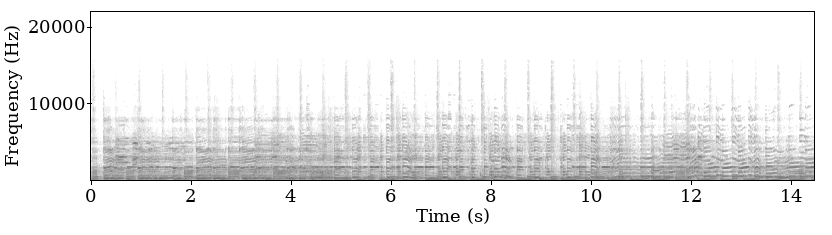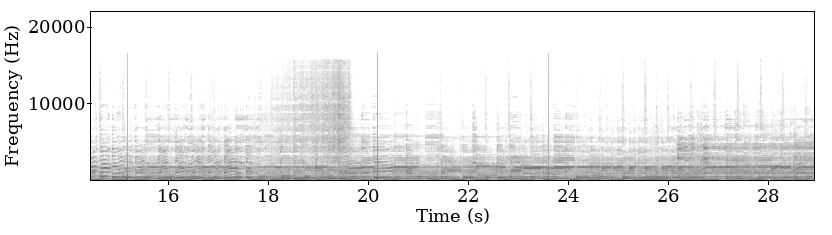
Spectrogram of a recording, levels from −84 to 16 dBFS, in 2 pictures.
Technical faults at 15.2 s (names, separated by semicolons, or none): invalid numbers at full scale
